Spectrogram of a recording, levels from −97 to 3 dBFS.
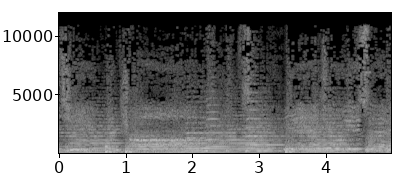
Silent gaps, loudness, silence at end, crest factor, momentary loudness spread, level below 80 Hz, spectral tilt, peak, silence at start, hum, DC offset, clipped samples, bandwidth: none; -27 LUFS; 0 s; 14 dB; 3 LU; -46 dBFS; -5.5 dB/octave; -14 dBFS; 0 s; none; under 0.1%; under 0.1%; 11.5 kHz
